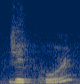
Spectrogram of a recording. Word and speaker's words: Jaipur: to be a starfish is it Jaipur Jaipur look J / j / Jaipur J / we didn't know how to say it the whole time lower down J Jaipur deeper deeper so my plan was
